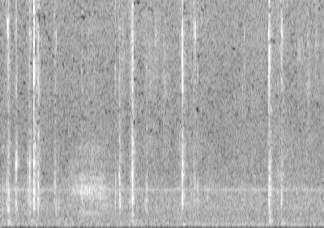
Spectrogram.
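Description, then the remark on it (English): Sharp, irregular clicks of someone typing on a computer keyboard while creating a database table, several quick keystrokes spaced unevenly over a steady low background hum, moderately quiet, with no voices. “Try typing it without the slash.”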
